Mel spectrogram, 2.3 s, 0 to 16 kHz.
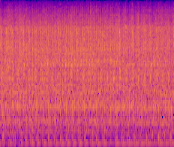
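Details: Custom Motovox minibike with a 206 Briggs engine and a 22mm Mikuni-style carburetor, started on one pull: quick, even single-cylinder popping at a steady rate with no skips or knocks. A clean, healthy idle.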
